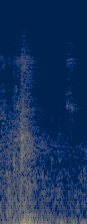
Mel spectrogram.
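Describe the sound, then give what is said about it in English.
A single dull thump of a door pushing shut as it is closed and locked, followed by a faint lingering rattle and quiet background noise. No one speaks. “Can one of y'all lock the door?”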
